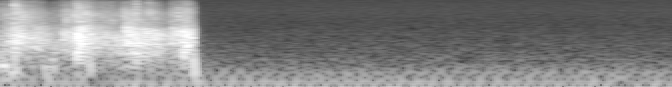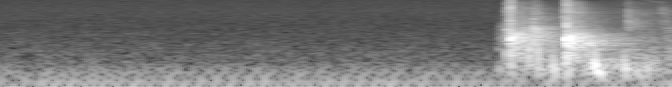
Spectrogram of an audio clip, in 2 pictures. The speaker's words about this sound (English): And he's here today to show us. So please give him a round of applause.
